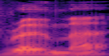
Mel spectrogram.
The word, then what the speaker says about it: Roma: did you know the real pronunciation of Rome in Latin It is Roma and sounds as Rama almost True North to Rome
